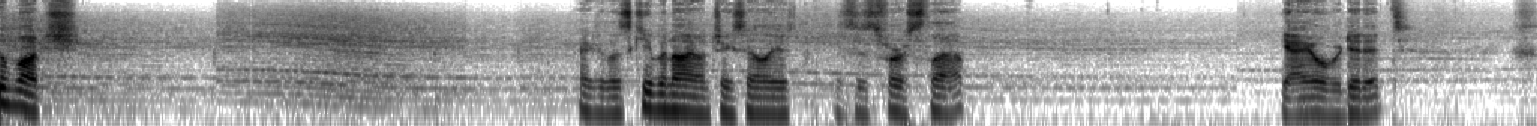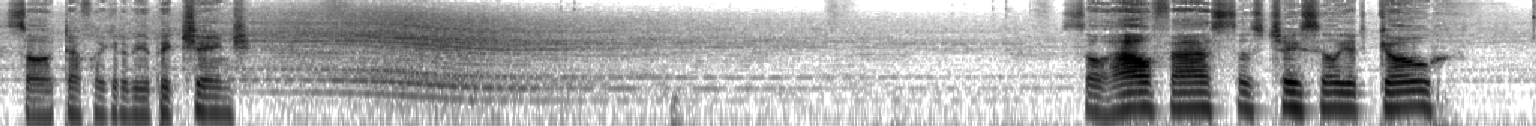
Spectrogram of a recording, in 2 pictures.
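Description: A race car engine roars at high speed, its pitch swelling and dipping as it passes.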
